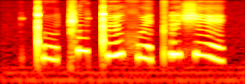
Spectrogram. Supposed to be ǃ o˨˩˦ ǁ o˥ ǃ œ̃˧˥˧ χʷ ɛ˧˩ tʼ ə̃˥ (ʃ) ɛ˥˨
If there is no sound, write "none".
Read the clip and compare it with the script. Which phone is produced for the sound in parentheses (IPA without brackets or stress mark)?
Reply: ʃ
